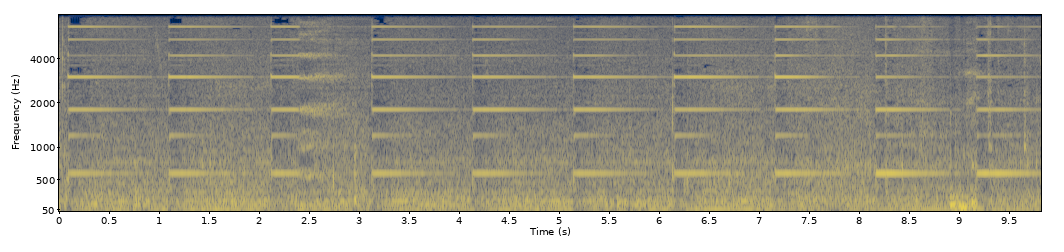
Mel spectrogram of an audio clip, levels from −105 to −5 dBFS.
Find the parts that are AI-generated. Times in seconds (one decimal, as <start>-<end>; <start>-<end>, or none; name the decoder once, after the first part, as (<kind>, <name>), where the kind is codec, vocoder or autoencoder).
2.4-3.1 (autoencoder, DAC-VAE)

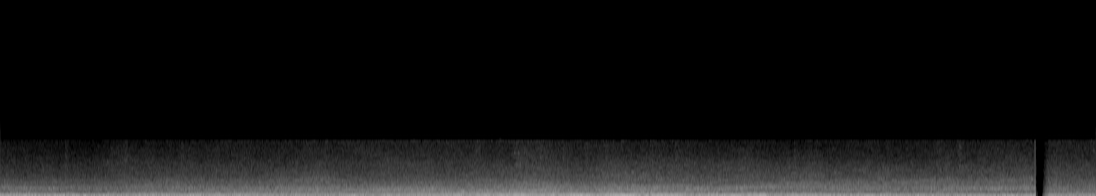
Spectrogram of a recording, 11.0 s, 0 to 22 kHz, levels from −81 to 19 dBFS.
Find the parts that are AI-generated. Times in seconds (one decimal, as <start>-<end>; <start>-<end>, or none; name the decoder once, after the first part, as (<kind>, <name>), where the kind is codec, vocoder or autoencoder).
6.8-9.5 (autoencoder, DAC-VAE)

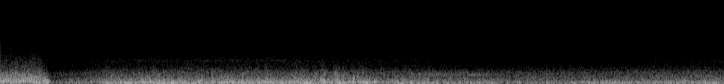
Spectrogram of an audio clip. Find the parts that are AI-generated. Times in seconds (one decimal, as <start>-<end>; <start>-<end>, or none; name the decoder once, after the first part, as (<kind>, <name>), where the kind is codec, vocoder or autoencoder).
0.0-5.4 (autoencoder, DAC-VAE); 6.1-7.2

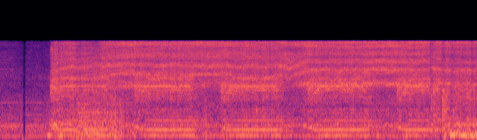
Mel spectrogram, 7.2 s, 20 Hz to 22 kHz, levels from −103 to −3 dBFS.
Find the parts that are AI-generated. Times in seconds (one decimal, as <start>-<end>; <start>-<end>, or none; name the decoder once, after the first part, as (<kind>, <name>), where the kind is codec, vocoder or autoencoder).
0.0-0.6 (autoencoder, DAC-VAE); 2.0-7.2

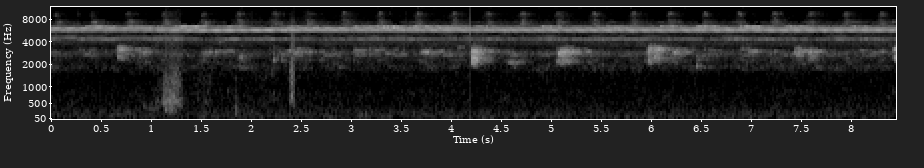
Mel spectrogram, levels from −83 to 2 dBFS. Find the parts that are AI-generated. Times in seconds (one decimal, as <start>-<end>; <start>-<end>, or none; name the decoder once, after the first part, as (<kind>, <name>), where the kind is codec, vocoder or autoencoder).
none

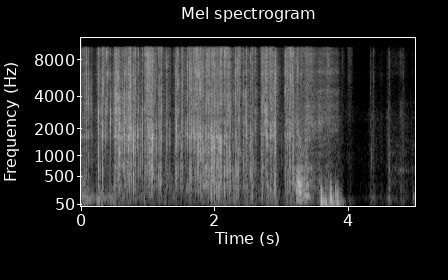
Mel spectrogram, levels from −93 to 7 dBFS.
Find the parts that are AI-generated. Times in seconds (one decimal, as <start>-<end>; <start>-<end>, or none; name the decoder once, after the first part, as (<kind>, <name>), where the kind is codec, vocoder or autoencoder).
0.0-0.5 (autoencoder, DAC-VAE)

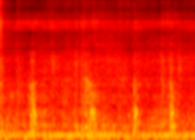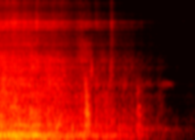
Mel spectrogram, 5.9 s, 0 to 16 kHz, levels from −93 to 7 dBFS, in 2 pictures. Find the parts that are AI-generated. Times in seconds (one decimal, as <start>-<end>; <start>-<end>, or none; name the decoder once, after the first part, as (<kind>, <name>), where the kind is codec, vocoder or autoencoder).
0.0-5.9 (autoencoder, DAC-VAE)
